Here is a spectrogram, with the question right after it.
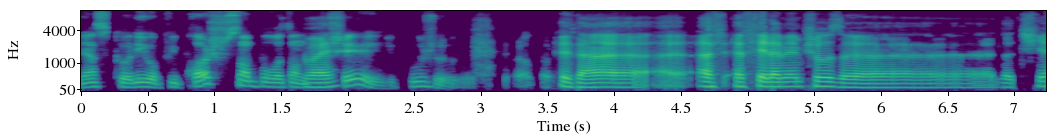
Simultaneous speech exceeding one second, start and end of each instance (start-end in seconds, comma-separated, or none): none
